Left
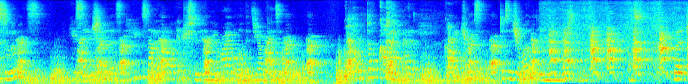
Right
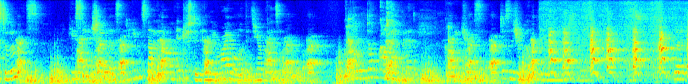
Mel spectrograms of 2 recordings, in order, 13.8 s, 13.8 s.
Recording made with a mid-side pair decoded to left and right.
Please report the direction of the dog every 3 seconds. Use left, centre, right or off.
right, centre, centre, right, right.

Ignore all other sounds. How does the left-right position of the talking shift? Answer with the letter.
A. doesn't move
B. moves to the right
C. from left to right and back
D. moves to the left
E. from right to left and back
D.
